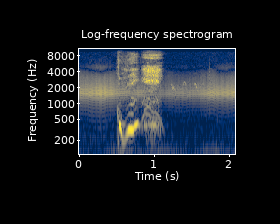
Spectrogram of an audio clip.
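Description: Cartoon sound effect of insect wings buzzing, a steady buzz that wavers slightly in pitch. A brief voice-like squeak cuts in about half a second in.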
